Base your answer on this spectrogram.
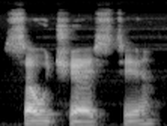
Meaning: complicity (the state of being complicit)
- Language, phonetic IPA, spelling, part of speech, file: Russian, [səʊˈt͡ɕæsʲtʲɪje], соучастие, noun, Ru-соуча́стие.ogg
